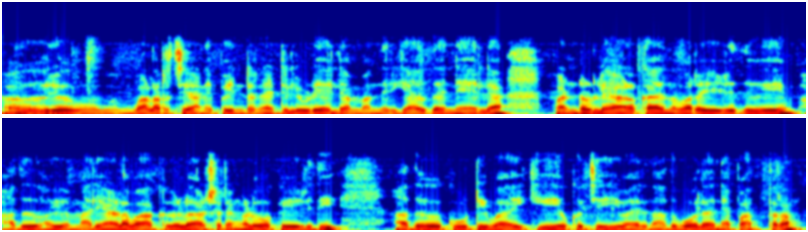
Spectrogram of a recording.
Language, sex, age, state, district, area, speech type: Malayalam, female, 45-60, Kerala, Kottayam, rural, spontaneous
